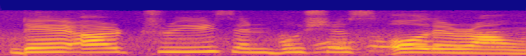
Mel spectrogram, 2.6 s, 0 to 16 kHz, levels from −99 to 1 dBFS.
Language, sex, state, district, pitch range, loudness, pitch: English, female, Arunachal Pradesh, Lower Dibang Valley, 250-280 Hz, -15 LUFS, 270 Hz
